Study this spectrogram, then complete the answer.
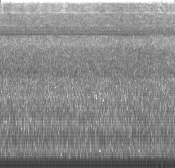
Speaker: Allora, il rumore è una ventola, si sente ma a differenza del Dometic che faceva un rumore tipo di compressore, una specie di vibrazione un po' più fastidiosa, qua si sente solo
